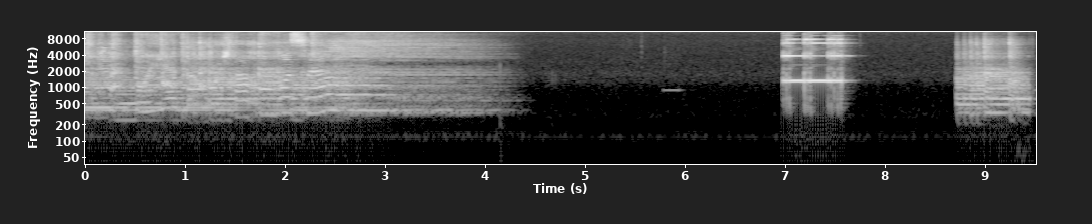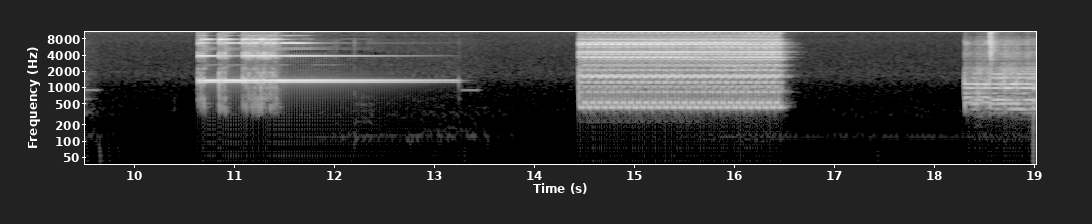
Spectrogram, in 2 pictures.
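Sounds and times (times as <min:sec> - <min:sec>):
phone beeps: 0:07.0 - 0:07.8, 0:10.7 - 0:13.5.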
